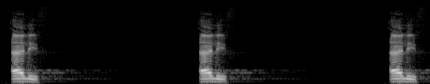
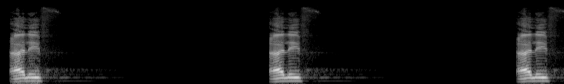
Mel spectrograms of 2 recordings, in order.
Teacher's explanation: الف کی ادائیگی میں آ کو بغیر کھینچے، لی کو فا کے ساتھ فوراً ملائیں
